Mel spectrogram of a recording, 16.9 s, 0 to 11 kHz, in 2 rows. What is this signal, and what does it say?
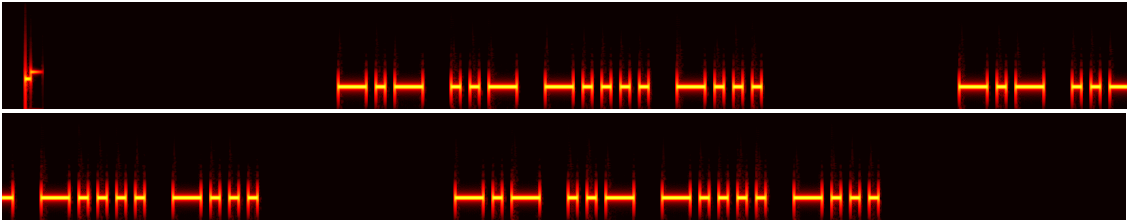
Morse code, heard as a keyed tone, about 17 wpm, 700 Hz. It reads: KU6B KU6B KU6B
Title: USA Call Signs - 4 Characters - Repeated 3x - 17wpm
